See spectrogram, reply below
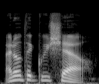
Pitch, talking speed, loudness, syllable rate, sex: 160 Hz, 300 wpm, -17 LUFS, 5.8 syllables/s, male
